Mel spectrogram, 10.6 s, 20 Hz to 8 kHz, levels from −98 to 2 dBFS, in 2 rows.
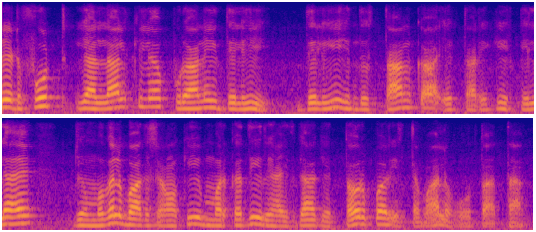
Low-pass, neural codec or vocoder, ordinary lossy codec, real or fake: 7.2 kHz; none; Opus, 16 kbps; real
